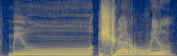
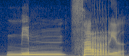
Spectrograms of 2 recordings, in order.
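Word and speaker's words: مِن شَرِّ: Anak-anak, ketika membaca min syarril, kita samarkan dan dengungkan huruf nunnya dan siap masuk huruf berikutnya yaitu huruf shin. Jadi bacanya min syarril bukan min sarril. Di situ huruf sya bukan sin. Jadi kalau di dalam tajwid ini dikenal dengan bacaan ikhfa.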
